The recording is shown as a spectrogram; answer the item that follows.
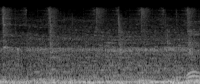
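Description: An inflatable rescue boat's outboard motor running steadily, under background music.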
